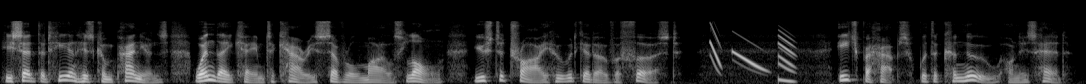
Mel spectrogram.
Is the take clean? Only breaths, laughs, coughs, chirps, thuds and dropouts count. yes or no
no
